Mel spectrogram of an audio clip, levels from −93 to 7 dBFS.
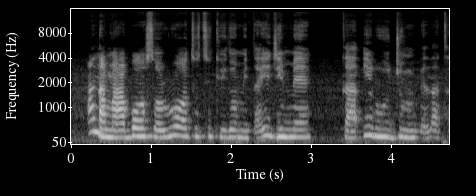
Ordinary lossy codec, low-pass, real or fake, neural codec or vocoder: none; 14.4 kHz; fake; vocoder, 44.1 kHz, 128 mel bands, Pupu-Vocoder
